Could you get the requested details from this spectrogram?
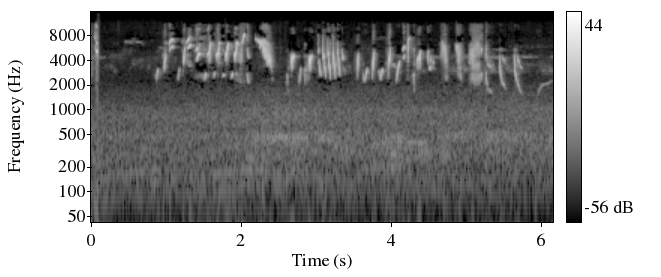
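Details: European goldfinch singing in nature: a rapid, tinkling twitter of high, sharp notes and short trills, running almost continuously for five seconds after a quiet start, with a few buzzy elements mixed in.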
